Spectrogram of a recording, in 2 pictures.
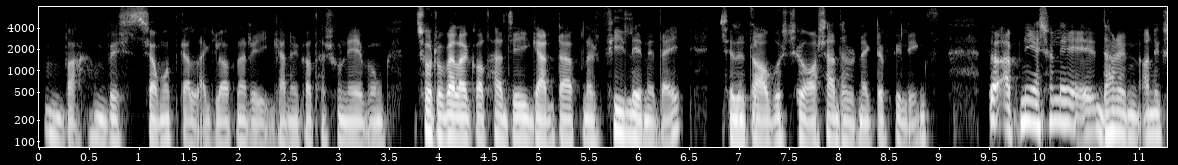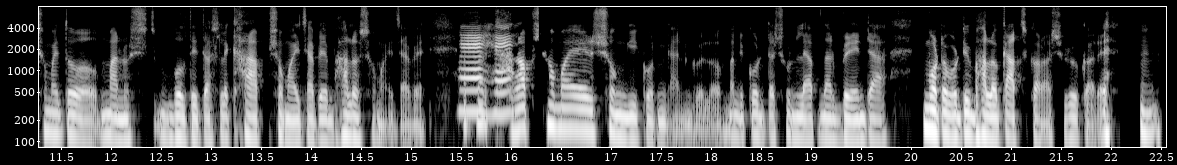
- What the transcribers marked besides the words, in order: scoff
- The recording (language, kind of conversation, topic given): Bengali, podcast, কোন গান শুনলে আপনার একেবারে ছোটবেলার কথা মনে পড়ে?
